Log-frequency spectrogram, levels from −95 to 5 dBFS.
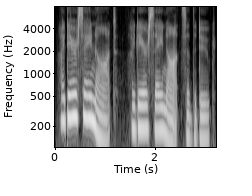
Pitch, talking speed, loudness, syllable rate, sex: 180 Hz, 205 wpm, -16 LUFS, 4.1 syllables/s, female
